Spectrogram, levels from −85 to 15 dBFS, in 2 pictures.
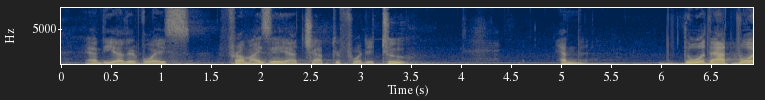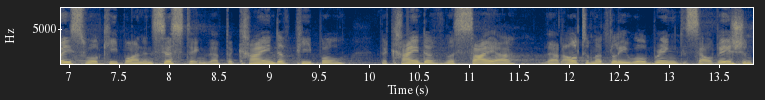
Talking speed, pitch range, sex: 125 wpm, 135-160 Hz, male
